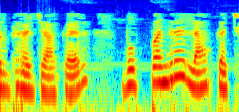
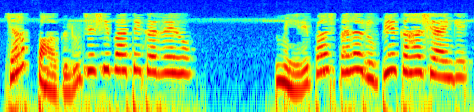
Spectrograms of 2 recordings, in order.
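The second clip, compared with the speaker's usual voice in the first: irritated scolding; 7 semitones higher than usual. Acted. Wife scolds husband asking money.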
